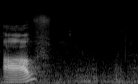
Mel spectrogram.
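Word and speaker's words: אב: it means father okay the pronunciation comes from the olive is silent comets and move to the pronunciation of the vowel underneath so the comets makes the short a sound followed by the bait with no doggish makes a V sound and keep your is read right to left okay so put all together silence ah and then a V so full pronunciation is off okay which is father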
